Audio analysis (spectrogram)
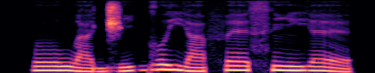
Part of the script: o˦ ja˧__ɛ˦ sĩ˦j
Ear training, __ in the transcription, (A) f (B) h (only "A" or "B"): A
